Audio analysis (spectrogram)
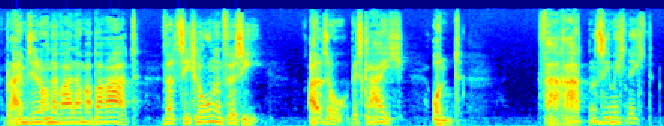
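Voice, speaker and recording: An actor playing a cocky, chatty amateur sleuth who confides casually and boastfully in the listener in a radio crime play. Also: male voice, a little high, normal speed, gravelly, a bit bright. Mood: conspiratorial.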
